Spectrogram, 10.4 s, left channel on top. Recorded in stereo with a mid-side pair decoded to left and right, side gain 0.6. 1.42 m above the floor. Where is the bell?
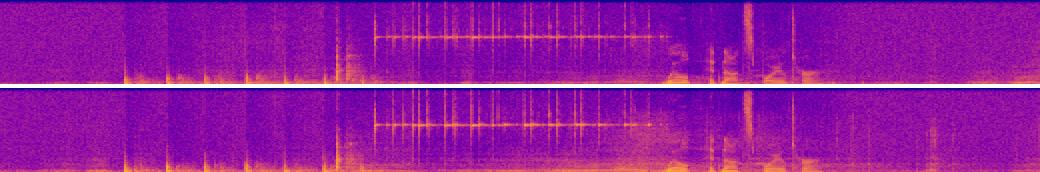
45° right, 3.5 m.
